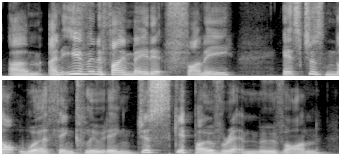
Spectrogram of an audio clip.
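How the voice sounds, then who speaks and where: Watching his own video back, a British YouTube creator rambles through casual commentary, repeatedly restarting sentences and teasing himself. He speaks briskly in a fairly high voice.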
